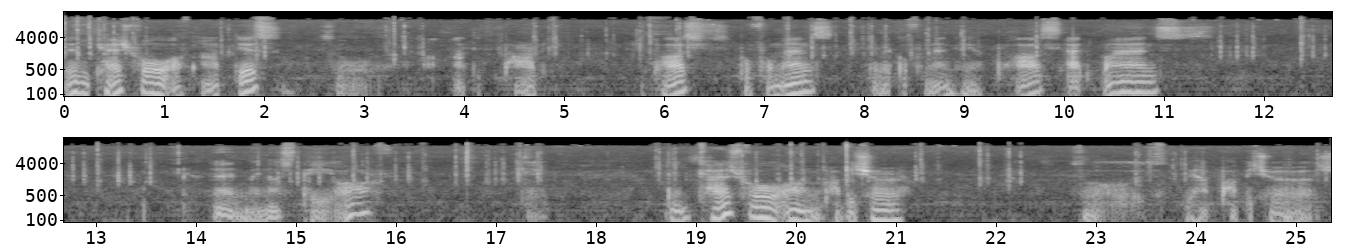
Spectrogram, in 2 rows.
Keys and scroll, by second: 1.9 ctrl+Up, 12.4 ctrl+shift+Up, 12.7 ctrl+shift+Right, 15.7 ctrl+shift+Up, 15.9 ctrl+shift+Right, 22.2 ctrl+Up.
